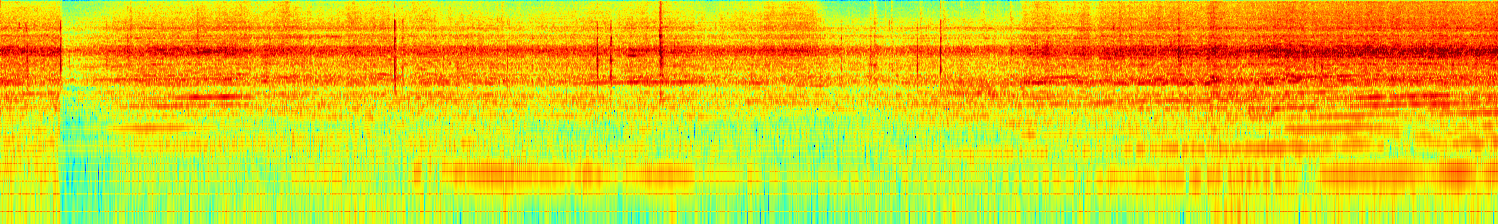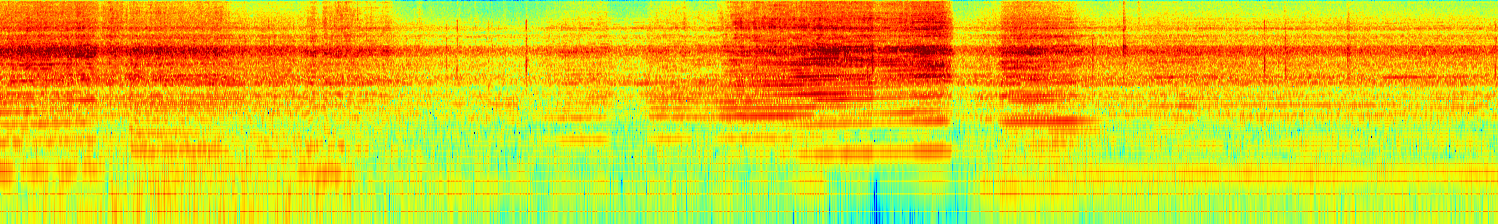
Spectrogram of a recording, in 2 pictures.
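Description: Mazda Miata race car's four-cylinder engine heard from inside the cockpit, revving up and down through the gears at racing pace: pitch climbs under acceleration and drops on lifts and shifts. Near the end it climbs steeply to high revs, then cuts off sharply on a shift or lift.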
